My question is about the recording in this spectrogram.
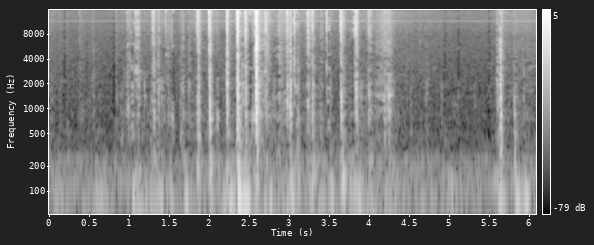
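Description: Typing on a Chromebook keyboard: a run of quick key clicks, a pause of about a second, then a few more keystrokes near the end.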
